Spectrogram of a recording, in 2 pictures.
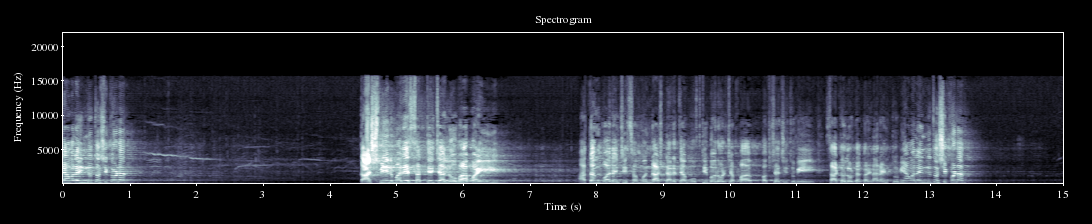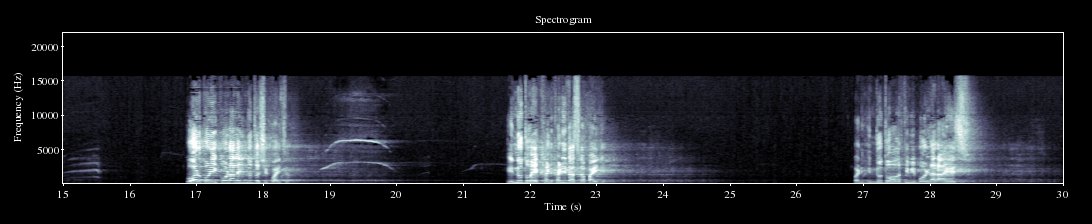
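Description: A man speaks forcefully into a microphone over loudspeakers, in bursts with pauses, echoing outdoors.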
